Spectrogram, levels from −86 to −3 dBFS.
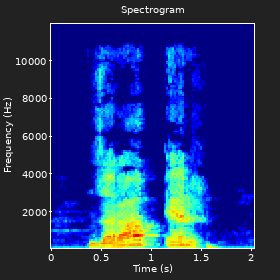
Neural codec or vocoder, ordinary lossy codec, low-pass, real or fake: none; AAC, 32 kbps; 10.8 kHz; real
